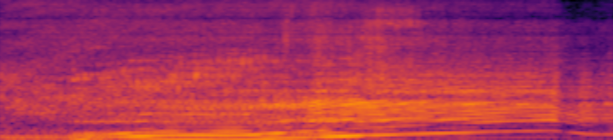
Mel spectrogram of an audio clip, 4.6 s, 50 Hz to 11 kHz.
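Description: A 2023 Genesis G70 2.0L turbo with resonator and muffler delete revs once, exhaust rising in pitch over a few seconds, loud and close, then dropping back as the throttle closes.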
